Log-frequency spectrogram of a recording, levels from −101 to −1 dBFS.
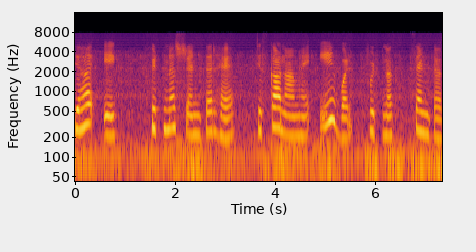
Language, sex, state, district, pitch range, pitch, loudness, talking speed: Hindi, female, Bihar, Vaishali, 210-275 Hz, 245 Hz, -20 LUFS, 100 wpm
